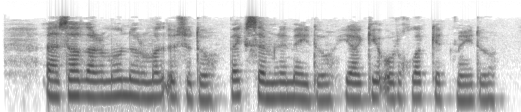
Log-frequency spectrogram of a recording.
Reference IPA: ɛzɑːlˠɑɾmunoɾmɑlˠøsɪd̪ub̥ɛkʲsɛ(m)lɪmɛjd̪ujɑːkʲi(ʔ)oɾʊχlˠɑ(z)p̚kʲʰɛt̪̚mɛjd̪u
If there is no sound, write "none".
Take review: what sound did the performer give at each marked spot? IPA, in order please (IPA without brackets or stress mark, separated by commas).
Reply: m, ʔ, none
